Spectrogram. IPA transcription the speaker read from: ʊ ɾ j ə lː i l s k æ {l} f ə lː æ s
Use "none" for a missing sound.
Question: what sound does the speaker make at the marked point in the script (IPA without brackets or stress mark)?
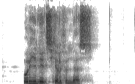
l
